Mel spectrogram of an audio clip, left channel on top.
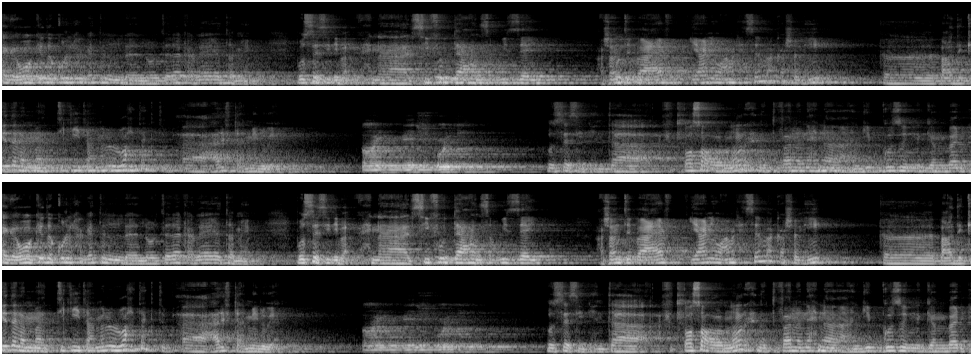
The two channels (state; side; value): normal; both; correlation 0.86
